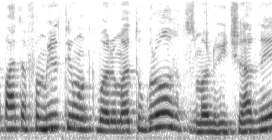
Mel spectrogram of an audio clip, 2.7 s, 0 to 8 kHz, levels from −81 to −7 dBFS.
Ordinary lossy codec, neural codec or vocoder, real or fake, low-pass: none; none; real; none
